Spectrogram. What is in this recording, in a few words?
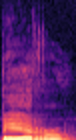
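"perro", Mexican Spanish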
